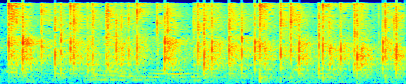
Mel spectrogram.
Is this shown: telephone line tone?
no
